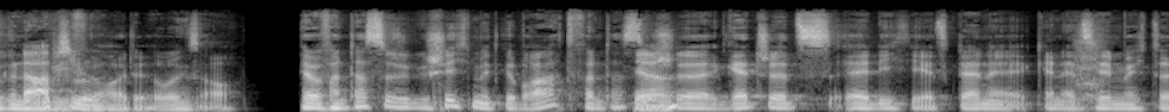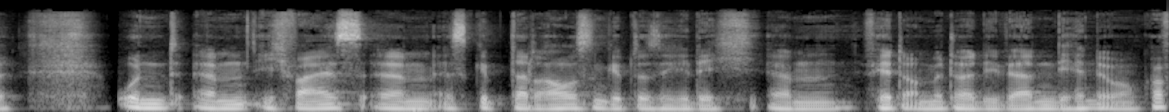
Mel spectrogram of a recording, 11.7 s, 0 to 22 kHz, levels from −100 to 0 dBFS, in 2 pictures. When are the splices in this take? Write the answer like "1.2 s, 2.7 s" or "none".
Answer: none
